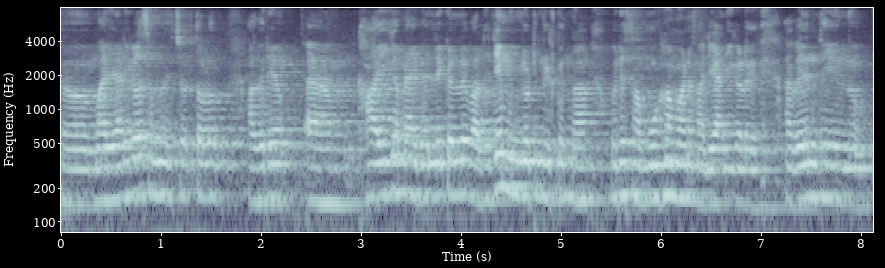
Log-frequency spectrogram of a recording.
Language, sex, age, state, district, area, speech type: Malayalam, male, 18-30, Kerala, Malappuram, rural, spontaneous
